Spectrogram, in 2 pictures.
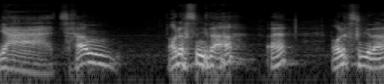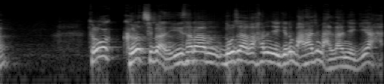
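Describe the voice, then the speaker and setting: Husky-voiced man giving a joking lecture. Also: mid-range voice. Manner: lively, joking storyteller who laughs along with his own anecdotes. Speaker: philosophy professor lecturing. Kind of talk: university-style public lecture. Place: lecture room with a live audience.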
